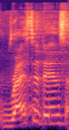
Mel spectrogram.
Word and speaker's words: residents: Or in the plural, where it sounds similar, identical, their residence in the new senior residence.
